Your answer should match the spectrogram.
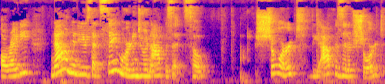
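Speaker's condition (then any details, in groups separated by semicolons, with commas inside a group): No condition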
